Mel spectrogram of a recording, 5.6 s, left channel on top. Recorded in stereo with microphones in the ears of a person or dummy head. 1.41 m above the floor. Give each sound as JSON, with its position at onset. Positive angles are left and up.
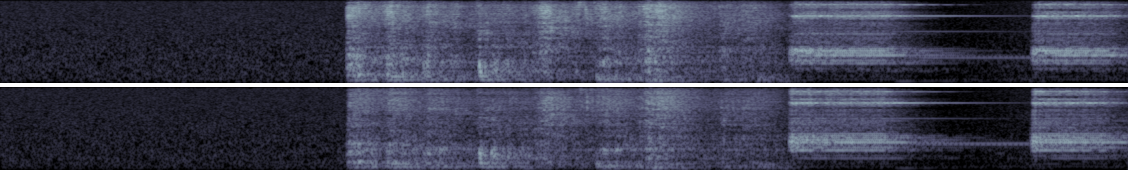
{"t": 1.7, "sound": "running footsteps", "side_deg": 60, "distance_m": 4.0}
{"t": 3.9, "sound": "a doorbell", "side_deg": -45, "distance_m": 5.5}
